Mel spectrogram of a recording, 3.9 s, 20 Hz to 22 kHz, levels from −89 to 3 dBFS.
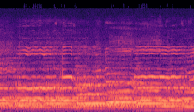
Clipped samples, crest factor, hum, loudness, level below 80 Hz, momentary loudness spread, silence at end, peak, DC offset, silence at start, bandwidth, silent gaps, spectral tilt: under 0.1%; 12 dB; none; -17 LUFS; -52 dBFS; 1 LU; 0 s; -4 dBFS; under 0.1%; 0 s; 16 kHz; none; -5.5 dB/octave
